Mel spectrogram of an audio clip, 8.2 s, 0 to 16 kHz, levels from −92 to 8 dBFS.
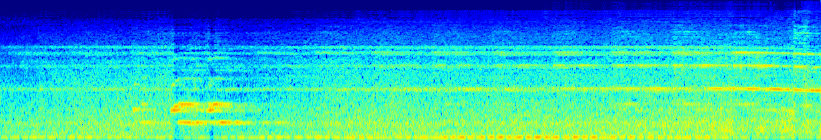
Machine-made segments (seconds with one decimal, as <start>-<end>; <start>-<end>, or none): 1.6-3.5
